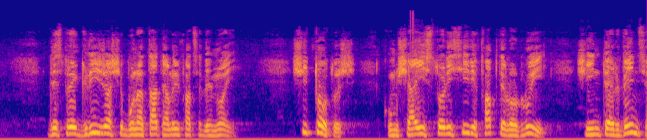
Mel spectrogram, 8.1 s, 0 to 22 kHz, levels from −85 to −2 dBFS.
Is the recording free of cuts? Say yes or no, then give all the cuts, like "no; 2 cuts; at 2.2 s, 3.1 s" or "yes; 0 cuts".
no; 1 cut; at 4.8 s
